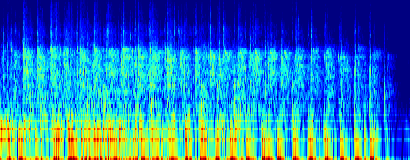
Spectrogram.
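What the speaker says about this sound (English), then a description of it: "Can we ask our athletes to stand up and just have one final round of applause for you all?" Sustained applause from a room of people at a school board of education meeting honoring athletes, dense steady clapping that holds loud for several seconds before thinning and fading out at the end.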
